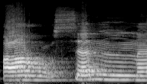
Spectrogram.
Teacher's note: ارسلنا، یہاں پر یہ را ساکن ہے اور را ساکن سے پہلے زبر ہے۔ را ساکن سے پہلے اگر زبر ہوتا ہے تو اس را کو بھی منہ بھر کے پڑھتے ہیں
